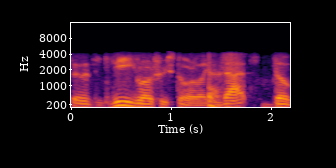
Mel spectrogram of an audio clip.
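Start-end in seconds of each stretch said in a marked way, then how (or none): 0.4-1.2 heavy emphasis landing on the. Explaining emphasis with the grocery store example: stress on "the". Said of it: "it shows emphasis".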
